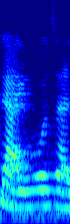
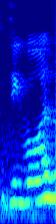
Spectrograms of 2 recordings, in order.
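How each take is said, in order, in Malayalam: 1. ആദ്യ അക്ഷരത്തിൽ 'dye' സ്വരം ഉണ്ട്. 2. ആദ്യ അക്ഷരത്തിൽ ചെറിയ 'di' സ്വരം ഉണ്ട്. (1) "ഡൈവോഴ്സ് അല്ല" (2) "ഡിവോഴ്സ് ആണ്"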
